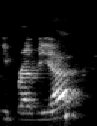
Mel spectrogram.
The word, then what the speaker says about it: eBrevia: So Ned is from eBrevia.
